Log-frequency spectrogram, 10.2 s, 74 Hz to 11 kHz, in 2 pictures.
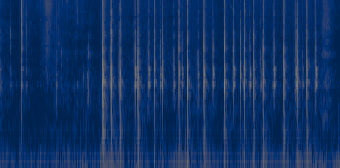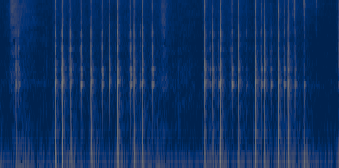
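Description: Fingertips tap the lid and side of a small black metal hair cream (pomade) tin held close to the microphone. The result is rapid, uneven bursts of short, dry metallic clicks with a faint ring around 950 Hz that dies almost instantly, separated by brief quiet pauses.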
